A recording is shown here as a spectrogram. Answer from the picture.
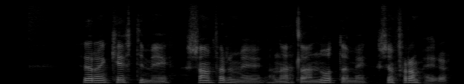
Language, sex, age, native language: Icelandic, male, 30-39, Icelandic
